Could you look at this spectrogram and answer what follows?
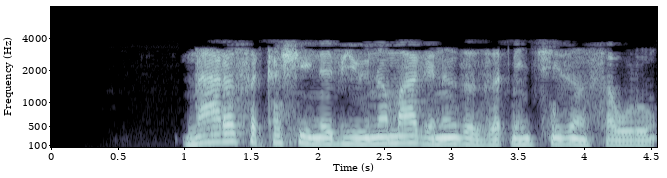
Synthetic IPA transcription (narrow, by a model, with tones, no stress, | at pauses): na˦ɽɐ˦sa˨kɐ˦ʃiː˨na˨bɪ˦ju˦na˦maː˦ɡɐ˨nɪ˦nzɐ˨zːɐ˨ɓɪ˦nt͡ʃiː˦zɐ˦nsɐ˦wɽoː˦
